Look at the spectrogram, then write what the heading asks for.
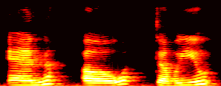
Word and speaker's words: Snowe: a nickname because it's the word snow with an e at the end I just love it yes the E is silent and is my real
